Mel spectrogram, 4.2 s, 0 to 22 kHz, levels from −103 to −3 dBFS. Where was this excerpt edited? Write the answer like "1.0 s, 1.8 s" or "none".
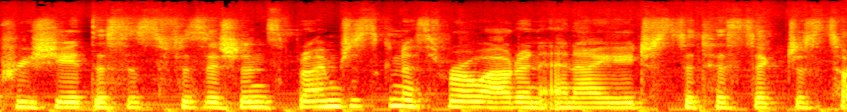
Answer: none

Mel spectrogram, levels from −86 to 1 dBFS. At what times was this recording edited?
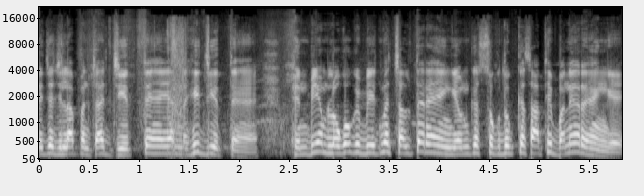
none

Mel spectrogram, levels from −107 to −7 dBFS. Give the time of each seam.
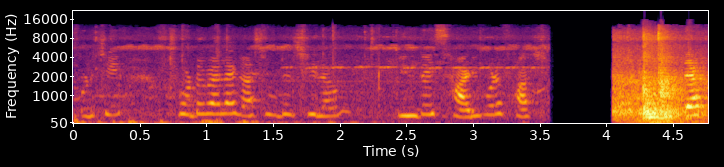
3.7 s

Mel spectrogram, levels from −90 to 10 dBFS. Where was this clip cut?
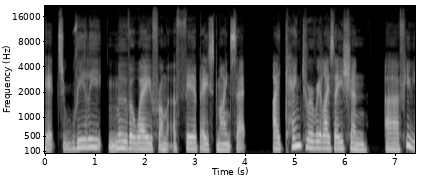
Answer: none

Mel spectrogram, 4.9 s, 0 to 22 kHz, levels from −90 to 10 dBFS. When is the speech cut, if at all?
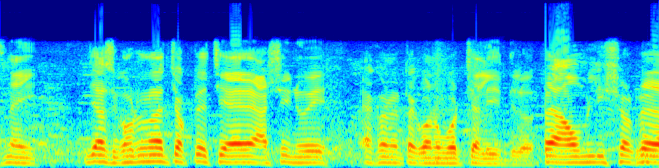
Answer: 4.0 s

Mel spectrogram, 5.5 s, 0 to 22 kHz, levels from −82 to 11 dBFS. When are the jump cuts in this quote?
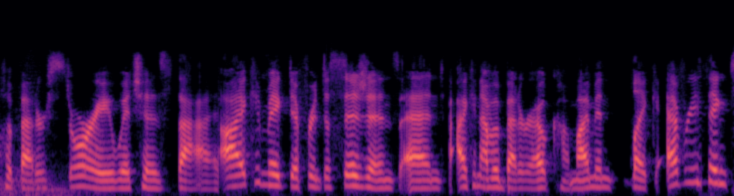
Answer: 1.6 s, 3.4 s

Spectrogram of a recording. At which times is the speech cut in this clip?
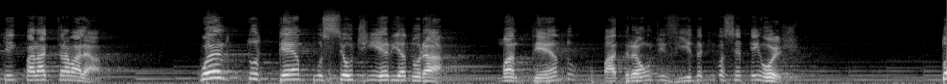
none

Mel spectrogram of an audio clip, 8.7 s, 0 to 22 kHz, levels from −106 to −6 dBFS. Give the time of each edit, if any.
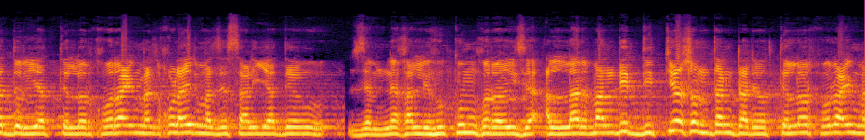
3.4 s

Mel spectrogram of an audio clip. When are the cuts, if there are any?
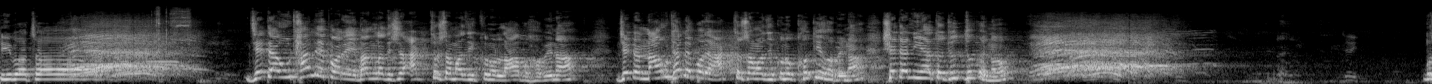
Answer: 1.8 s

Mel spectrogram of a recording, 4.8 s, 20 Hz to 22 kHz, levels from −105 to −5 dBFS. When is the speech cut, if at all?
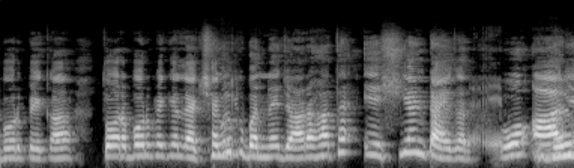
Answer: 1.9 s

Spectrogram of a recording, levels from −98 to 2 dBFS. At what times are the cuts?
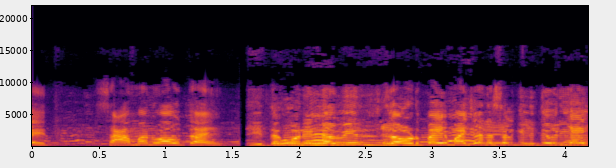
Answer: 1.7 s

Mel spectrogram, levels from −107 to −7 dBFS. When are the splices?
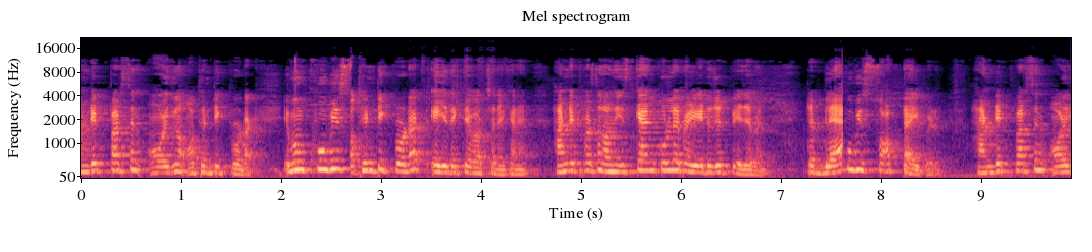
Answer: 2.7 s, 7.6 s

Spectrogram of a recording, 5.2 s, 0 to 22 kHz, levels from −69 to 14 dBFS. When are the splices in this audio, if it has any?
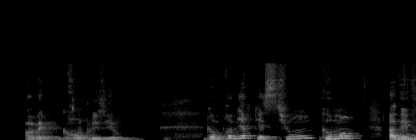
2.4 s, 4.0 s

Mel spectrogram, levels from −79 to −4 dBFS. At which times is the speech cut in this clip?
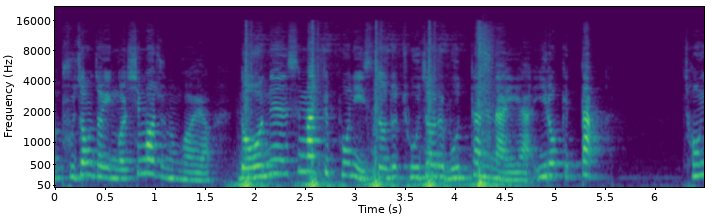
none

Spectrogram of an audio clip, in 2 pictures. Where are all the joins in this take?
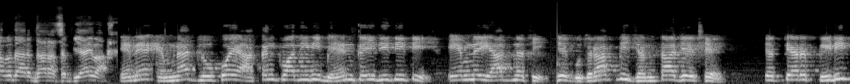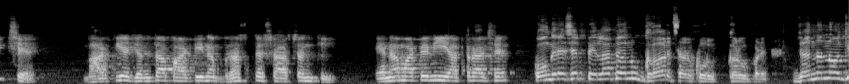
1.1 s, 5.5 s, 13.7 s

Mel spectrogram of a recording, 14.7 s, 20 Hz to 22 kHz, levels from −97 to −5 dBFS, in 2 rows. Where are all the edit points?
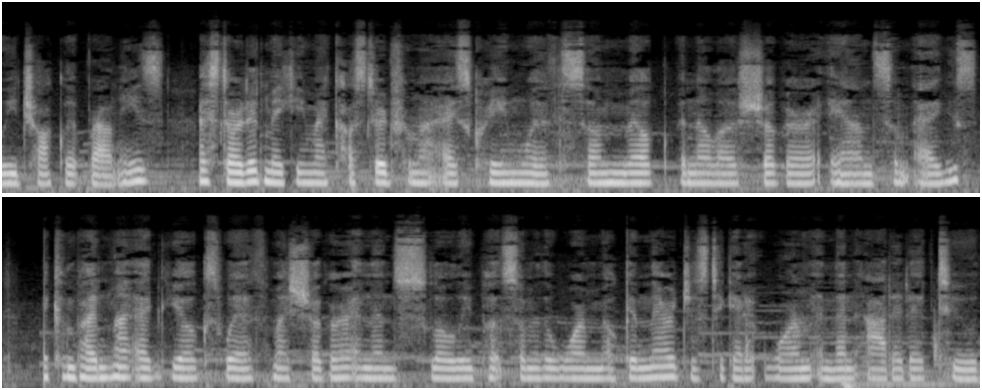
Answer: none

